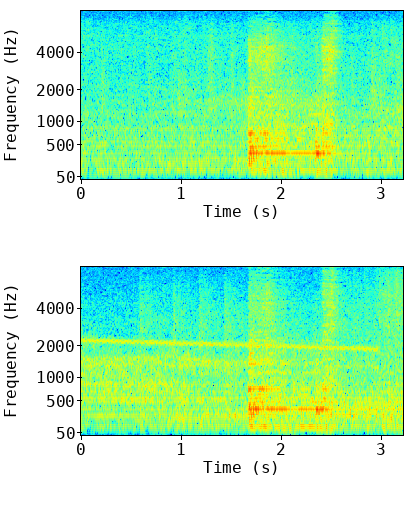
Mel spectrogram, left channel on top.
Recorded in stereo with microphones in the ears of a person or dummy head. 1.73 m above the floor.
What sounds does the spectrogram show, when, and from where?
1.7 s footsteps: 55° left (ahead or behind), 4.5 m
